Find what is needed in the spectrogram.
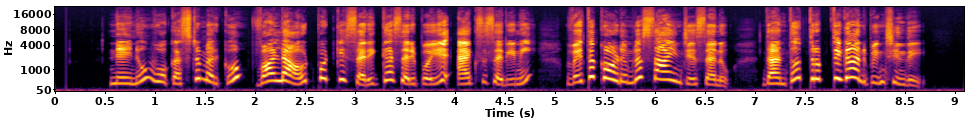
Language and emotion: Telugu, happy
